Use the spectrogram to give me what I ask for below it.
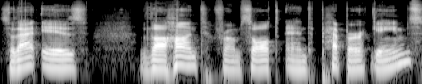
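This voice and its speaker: A man speaks in a New Jersey accent. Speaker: board game youtuber. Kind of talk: casual video commentary. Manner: halting, many fillers.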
